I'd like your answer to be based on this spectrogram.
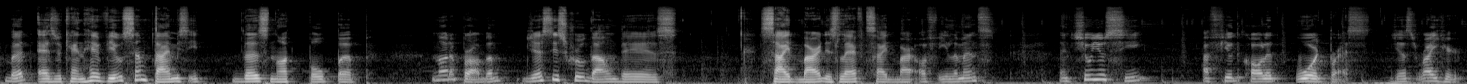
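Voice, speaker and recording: Lower-voiced male tutorial host over music. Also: animated, a little slow. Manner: instructional, often checking with "okay?". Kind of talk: software tutorial narration.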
